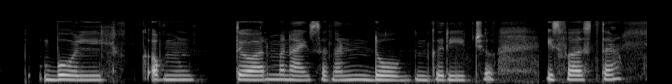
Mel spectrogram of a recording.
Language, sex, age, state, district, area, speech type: Dogri, female, 18-30, Jammu and Kashmir, Samba, urban, spontaneous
